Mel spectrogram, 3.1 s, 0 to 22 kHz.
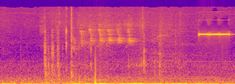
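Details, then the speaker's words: PS5 Blu-ray Edition plugged in: plug clatter, then three quick high beeps and no power on; suspected corrupted BIOS flash that the South Bridge cannot load, not yet confirmed. "those three beeps like that when you apply power usually means that the the South Bridge cannot load its H software off of the flash memory it's corrupted in some way"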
